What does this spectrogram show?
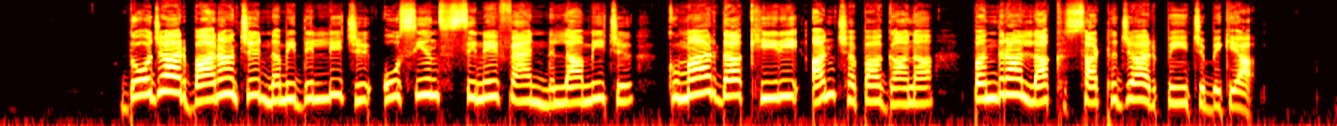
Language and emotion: Dogri, neutral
